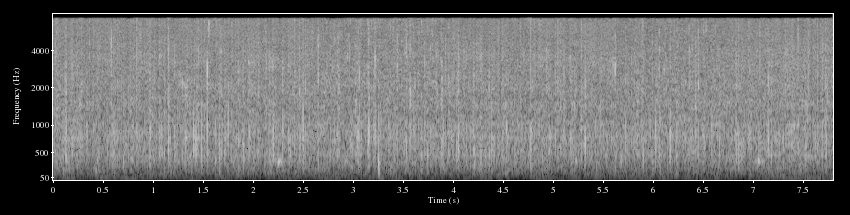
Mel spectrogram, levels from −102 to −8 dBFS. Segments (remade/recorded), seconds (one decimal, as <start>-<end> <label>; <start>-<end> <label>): 0.0-2.7 remade; 2.7-4.0 recorded; 4.0-5.6 remade; 5.6-6.8 recorded; 6.8-7.8 remade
